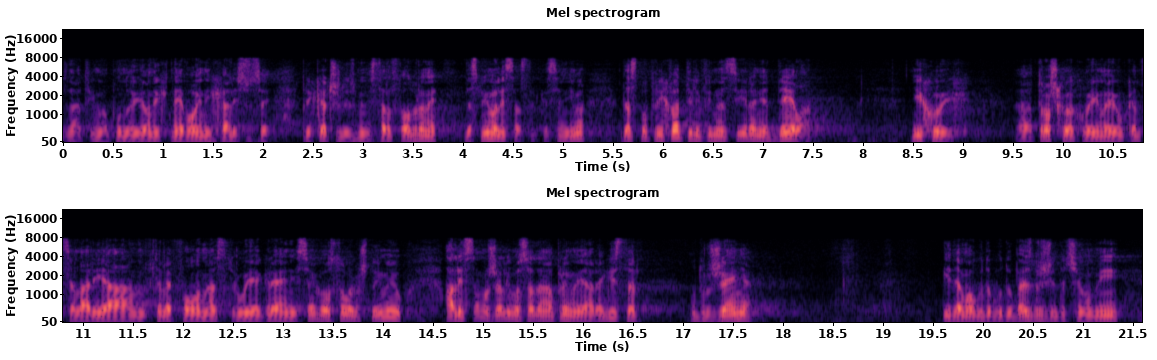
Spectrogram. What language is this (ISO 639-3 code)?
srp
